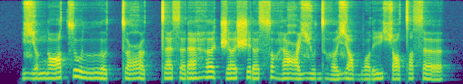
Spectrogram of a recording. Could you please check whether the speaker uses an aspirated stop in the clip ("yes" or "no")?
no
